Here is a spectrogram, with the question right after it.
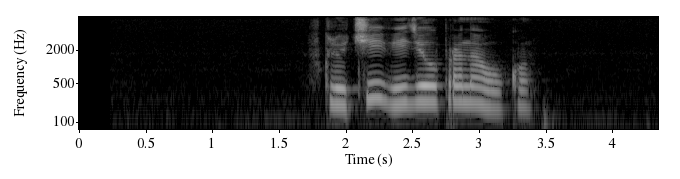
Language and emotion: Russian, neutral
